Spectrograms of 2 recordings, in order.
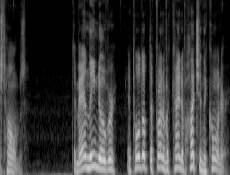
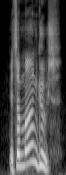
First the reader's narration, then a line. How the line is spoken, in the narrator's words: I cried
